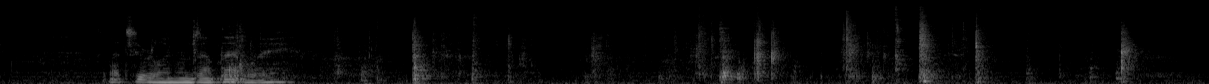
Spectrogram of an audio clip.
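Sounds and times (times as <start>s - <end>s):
footsteps on gritty concrete: 1.9s - 10.4s.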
